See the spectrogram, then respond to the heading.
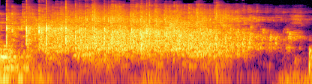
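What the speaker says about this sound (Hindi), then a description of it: "आपने तो उसमें भी ताली बजा दी, इसमें भी ताली बजा दी" An audience claps together during a Jain sermon by Muni Kunthusagar, a steady wash of applause that holds for several seconds and slowly thins out at the end.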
